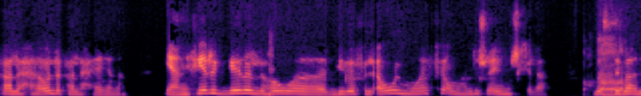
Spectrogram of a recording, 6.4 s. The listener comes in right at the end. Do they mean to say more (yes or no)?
no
